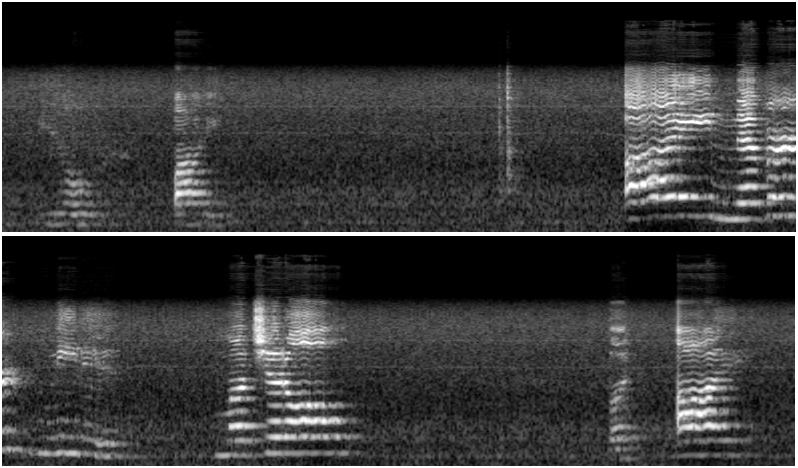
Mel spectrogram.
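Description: A man sings loudly into a microphone, with long drawn-out notes.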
